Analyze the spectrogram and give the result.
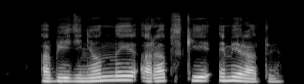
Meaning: United Arab Emirates (a country in Western Asia; capital: Abu Dhabi)
- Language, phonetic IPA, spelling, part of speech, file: Russian, [ɐbjɪdʲɪˈnʲɵnːɨje ɐˈrapskʲɪje ɪmʲɪˈratɨ], Объединённые Арабские Эмираты, proper noun, Ru-Объединённые Арабские Эмираты.ogg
